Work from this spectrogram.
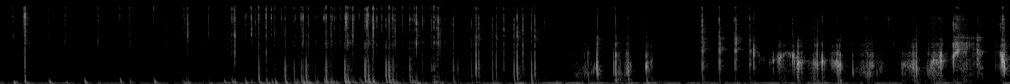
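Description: Long painted nails quickly tap and scratch a small plastic deodorant stick tube with a white base and its label, held in both hands. Dense, rapid clicking taps mix with dry, crackly scratching, sharp and bright with almost no ring, and short bursts of faster scratching toward the end.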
